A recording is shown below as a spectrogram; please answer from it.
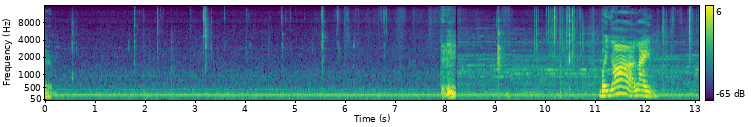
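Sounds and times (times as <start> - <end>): steady low hum: 0.0 - 13.0
chewing and lip smacks: 1.6 - 7.0.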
